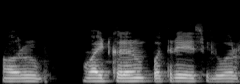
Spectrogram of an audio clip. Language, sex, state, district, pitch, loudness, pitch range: Hindi, male, Maharashtra, Aurangabad, 145 Hz, -19 LUFS, 140-150 Hz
